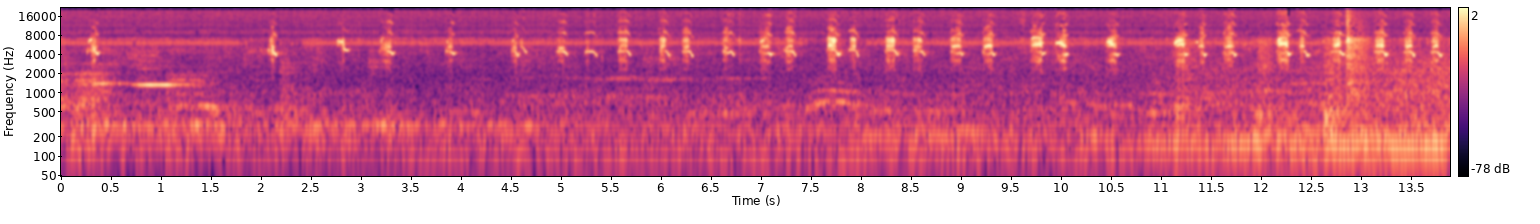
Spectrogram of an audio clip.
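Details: Myna caring for young at the nest; long run of high, squeaky chirps repeated more than once a second, irregular in spacing, over low background rumble that swells near the end.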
